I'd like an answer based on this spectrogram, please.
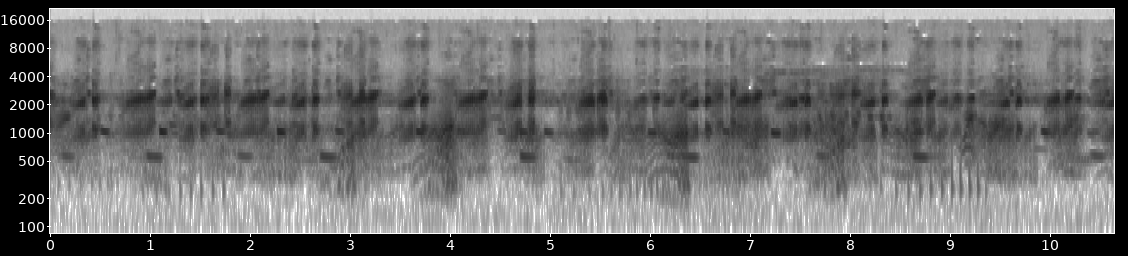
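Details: Many frogs croak at once in a thick, steady chorus: rattling pulsed calls overlap with brief whistle-like tones recurring every second or so, unbroken across the whole stretch.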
